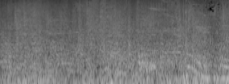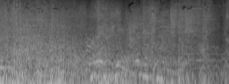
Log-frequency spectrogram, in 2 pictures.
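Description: Game spell effects crackle and burst during a fast battle.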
